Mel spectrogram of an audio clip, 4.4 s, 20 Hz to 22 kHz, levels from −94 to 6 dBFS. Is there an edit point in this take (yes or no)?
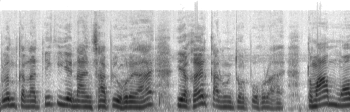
no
